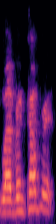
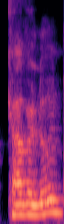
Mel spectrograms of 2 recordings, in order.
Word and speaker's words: Calvert-Lewin: Dominic Levin Cover. Can't pronounce his last name, but you know what I mean. Calvert-Lewin, Calvert-Lewin, yeah, he's back.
